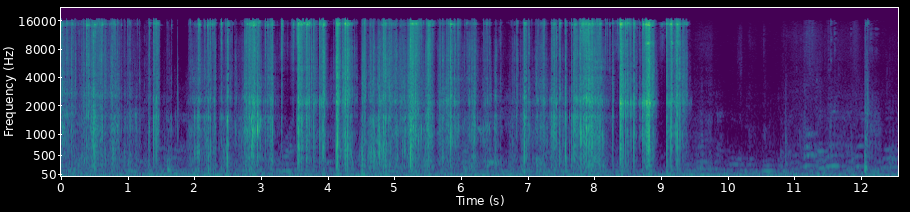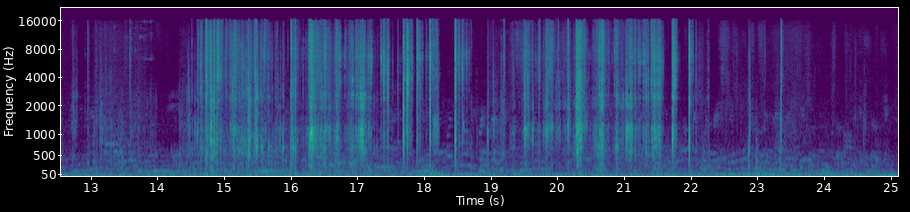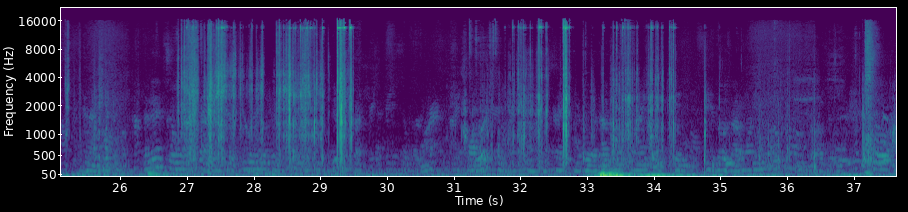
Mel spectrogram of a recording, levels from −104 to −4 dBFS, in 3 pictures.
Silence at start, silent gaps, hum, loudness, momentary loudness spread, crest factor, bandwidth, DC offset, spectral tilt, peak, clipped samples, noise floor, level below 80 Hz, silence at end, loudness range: 0 s; none; none; -36 LUFS; 24 LU; 34 dB; 17 kHz; under 0.1%; 0 dB/octave; -8 dBFS; under 0.1%; -68 dBFS; -62 dBFS; 0 s; 19 LU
